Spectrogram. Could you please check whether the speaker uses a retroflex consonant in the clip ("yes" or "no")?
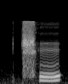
yes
